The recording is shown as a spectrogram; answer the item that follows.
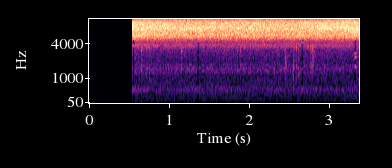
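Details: Cicadas, normally diurnal, sing at 11:30 p.m. on 9 February 2014 in a dense, steady, hissing drone that starts suddenly and never lets up.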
